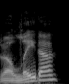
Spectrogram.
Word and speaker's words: Aleda: Is it Aleda? You got it right, Ryan.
